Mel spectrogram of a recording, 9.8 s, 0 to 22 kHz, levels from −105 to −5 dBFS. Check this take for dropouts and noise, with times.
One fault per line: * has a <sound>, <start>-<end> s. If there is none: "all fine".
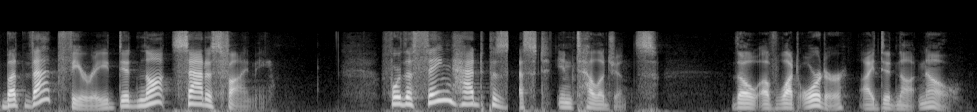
* has a dropout, 5.1-5.2 s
